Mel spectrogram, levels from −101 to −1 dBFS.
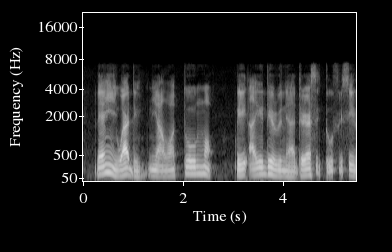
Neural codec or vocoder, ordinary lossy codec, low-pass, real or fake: codec, 24 kHz, 1 kbps, SNAC; none; 7.2 kHz; fake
